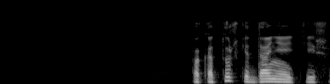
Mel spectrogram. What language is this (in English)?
Russian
